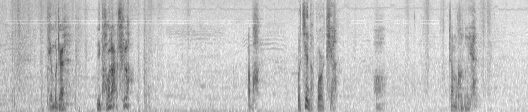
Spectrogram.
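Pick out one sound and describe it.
A young man speaks with emotion, close by.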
